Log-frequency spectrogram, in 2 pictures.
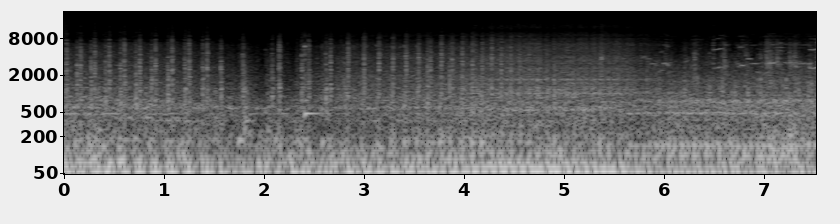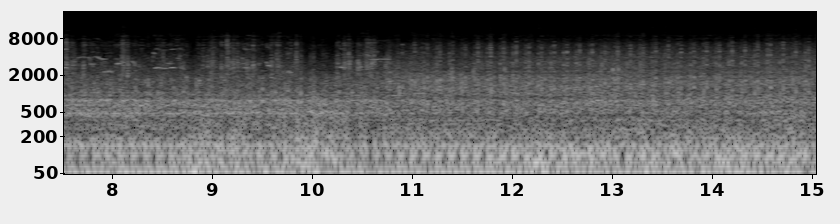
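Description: A tractor engine chugs steadily and loudly close by.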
